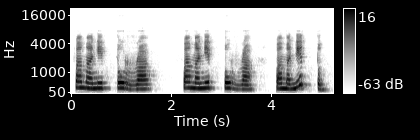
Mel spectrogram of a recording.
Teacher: फमनित्तुर्रा, फमनित्तुर्रा, फमनित्त, ये इसको दौद को इग्नोर कर दिया और नून को फा से मिला दिया, ये गलत है।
